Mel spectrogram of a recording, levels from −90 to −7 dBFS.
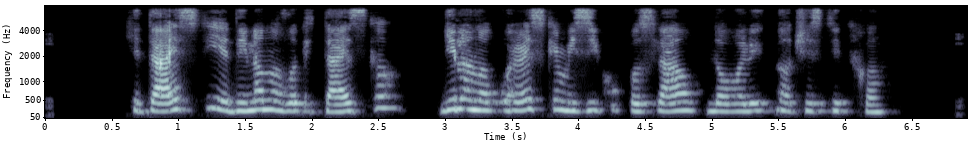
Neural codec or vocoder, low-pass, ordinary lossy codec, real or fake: codec, 24 kHz, 0.9 kbps, WavTokenizer, medium music audio release; 7.2 kHz; none; fake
